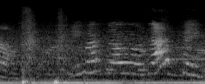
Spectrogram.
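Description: Young children's voices, short calls and vocal sounds rising and falling in pitch, over a steady low hum. Two soft knocks come in the first half-second.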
